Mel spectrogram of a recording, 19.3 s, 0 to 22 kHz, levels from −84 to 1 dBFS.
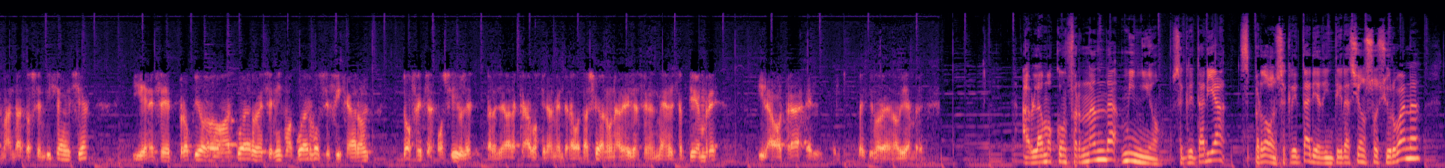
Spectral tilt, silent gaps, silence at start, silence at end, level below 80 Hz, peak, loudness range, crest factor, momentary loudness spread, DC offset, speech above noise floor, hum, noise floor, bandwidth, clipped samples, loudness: -5 dB/octave; none; 0 s; 0.05 s; -44 dBFS; -4 dBFS; 4 LU; 14 dB; 11 LU; under 0.1%; 23 dB; none; -39 dBFS; 16 kHz; under 0.1%; -17 LUFS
